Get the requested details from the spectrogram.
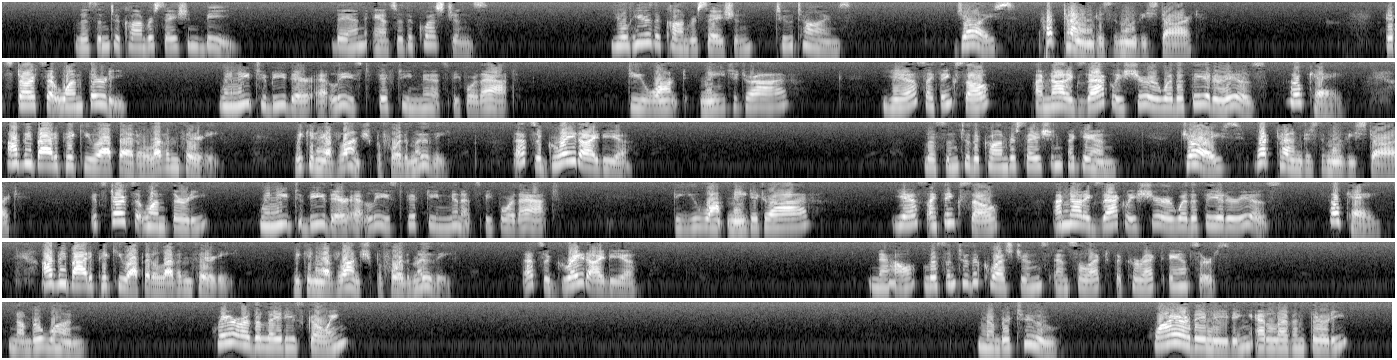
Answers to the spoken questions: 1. Number 1 is C. They're going to a movie.
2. Number 2 is C. They're leaving at 11:30 in order to have lunch before the movie.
